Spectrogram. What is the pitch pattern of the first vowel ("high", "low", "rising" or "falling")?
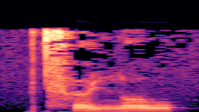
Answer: low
